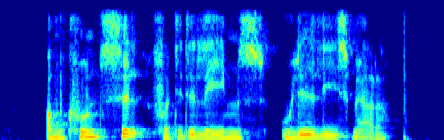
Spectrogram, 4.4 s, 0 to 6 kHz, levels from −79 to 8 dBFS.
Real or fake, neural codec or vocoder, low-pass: fake; codec, 16 kHz, 8 kbps, FunCodec, trained on Chinese and English, 25 frames a second; 5.4 kHz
